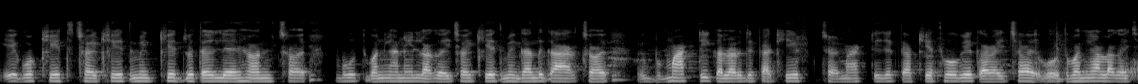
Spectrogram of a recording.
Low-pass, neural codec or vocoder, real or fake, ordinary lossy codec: none; codec, 16 kHz, 6 kbps, DAC; fake; none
